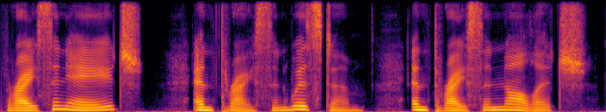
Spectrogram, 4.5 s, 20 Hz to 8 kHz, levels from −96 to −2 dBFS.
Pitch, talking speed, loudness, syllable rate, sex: 180 Hz, 145 wpm, -19 LUFS, 4.8 syllables/s, female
